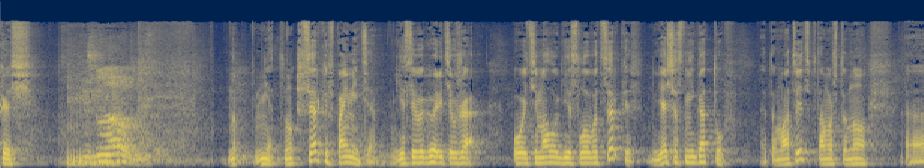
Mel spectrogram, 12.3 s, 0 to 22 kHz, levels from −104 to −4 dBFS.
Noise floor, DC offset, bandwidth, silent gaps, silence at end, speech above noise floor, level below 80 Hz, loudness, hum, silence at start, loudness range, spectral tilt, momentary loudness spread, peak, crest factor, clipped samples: -40 dBFS; under 0.1%; 13.5 kHz; none; 0 s; 22 dB; -60 dBFS; -19 LUFS; none; 0 s; 3 LU; -4.5 dB/octave; 15 LU; 0 dBFS; 18 dB; under 0.1%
